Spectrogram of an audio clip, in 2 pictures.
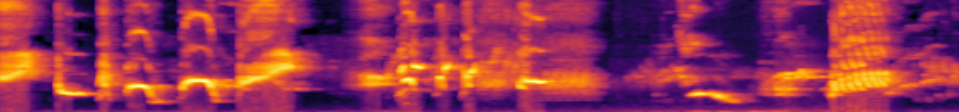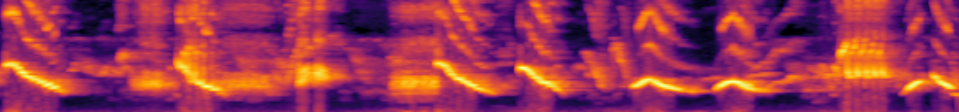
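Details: Asian pied starling song recorded for caged-bird training, a dense mix of looping whistles, harsh buzzy squawks and rapid chatter, nearly continuous throughout.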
